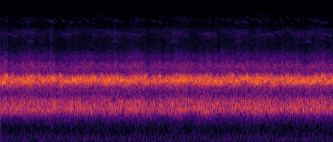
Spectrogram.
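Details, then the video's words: Many frogs singing together in a dense, unbroken chorus, a steady wall of overlapping trills with a bright high band over a lower hum, holding an even loudness with no pauses. "One hour of singing frogs."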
